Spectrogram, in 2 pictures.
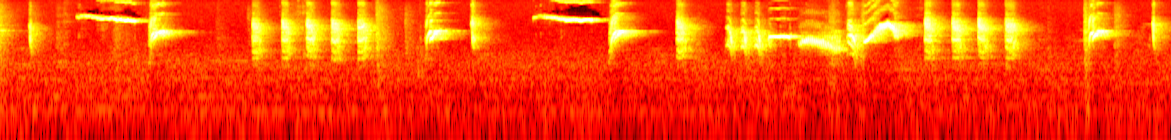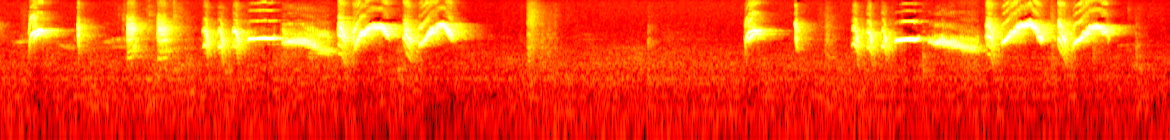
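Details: Kerak basi alis putih, a reed warbler, delivers a long, scratchy, chattering song: rapid rattled clicks alternating with buzzy phrases, high thin whistles and wavering slurred notes, with brief gaps between bursts.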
